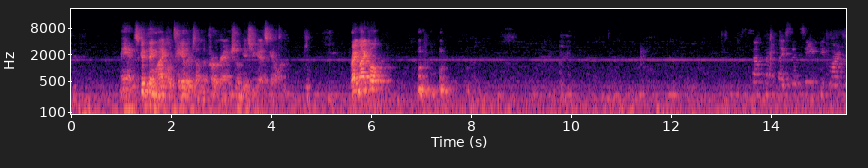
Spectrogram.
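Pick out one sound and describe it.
A man speaks in a large echoing hall, pausing between phrases.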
